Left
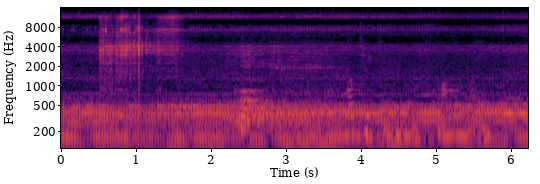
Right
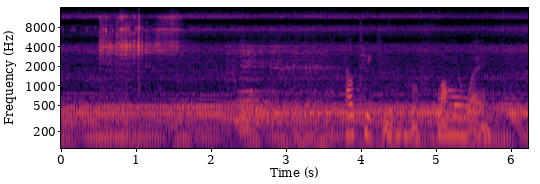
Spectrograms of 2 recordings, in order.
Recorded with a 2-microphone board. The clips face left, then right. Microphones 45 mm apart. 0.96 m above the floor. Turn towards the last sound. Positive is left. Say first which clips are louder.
# right 1 dB
turn(degrees=-60)  # may be behind; listen again after turning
